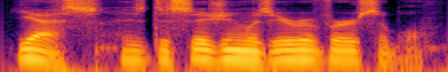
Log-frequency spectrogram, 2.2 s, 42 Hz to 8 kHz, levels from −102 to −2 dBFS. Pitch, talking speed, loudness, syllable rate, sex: 100 Hz, 135 wpm, -18 LUFS, 5.5 syllables/s, male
